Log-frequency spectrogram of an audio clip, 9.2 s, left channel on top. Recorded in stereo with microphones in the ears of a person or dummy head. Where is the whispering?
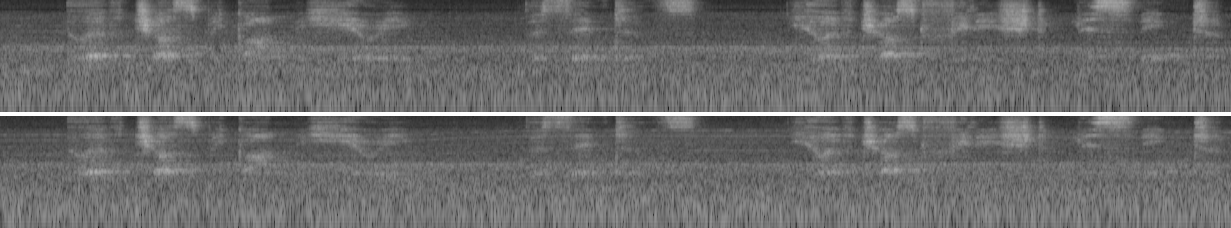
80° left, 2.5 m.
